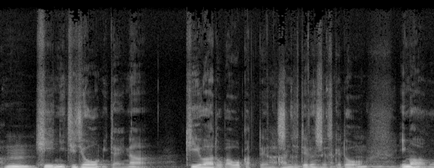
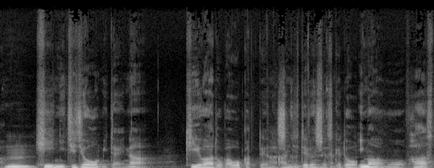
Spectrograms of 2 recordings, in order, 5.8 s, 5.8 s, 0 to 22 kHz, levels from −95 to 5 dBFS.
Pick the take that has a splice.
second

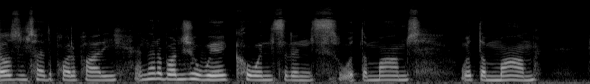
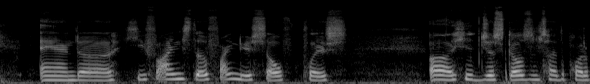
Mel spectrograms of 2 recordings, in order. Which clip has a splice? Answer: second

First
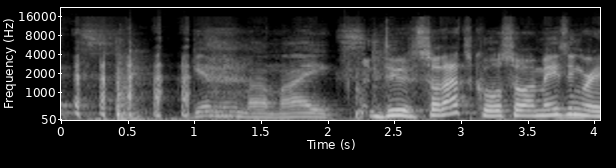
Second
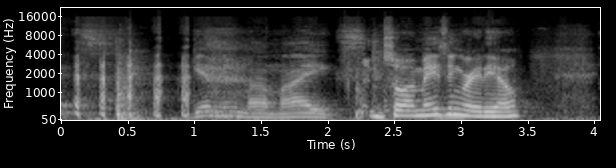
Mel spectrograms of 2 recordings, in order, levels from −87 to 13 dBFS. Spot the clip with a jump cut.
second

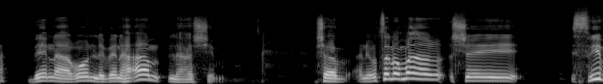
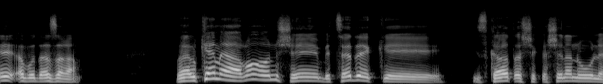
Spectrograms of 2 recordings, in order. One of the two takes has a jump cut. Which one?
first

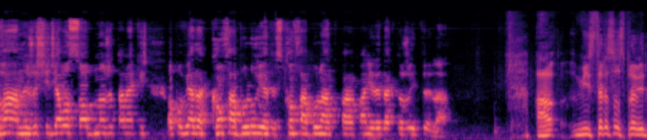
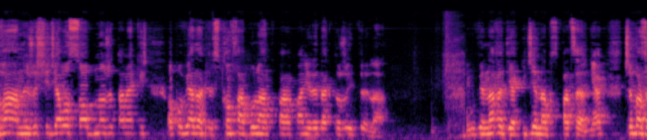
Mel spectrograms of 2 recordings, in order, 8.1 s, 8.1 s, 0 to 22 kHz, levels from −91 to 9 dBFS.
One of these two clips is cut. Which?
second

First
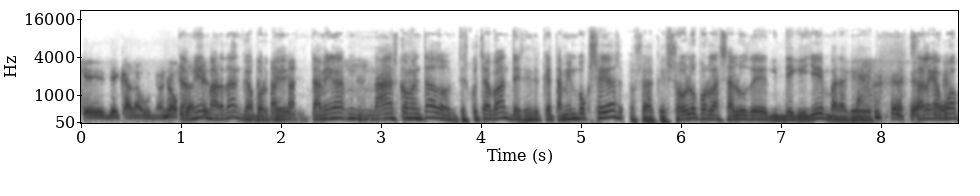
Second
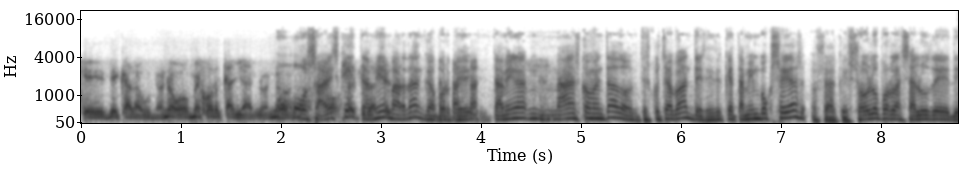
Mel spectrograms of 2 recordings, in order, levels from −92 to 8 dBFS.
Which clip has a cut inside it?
first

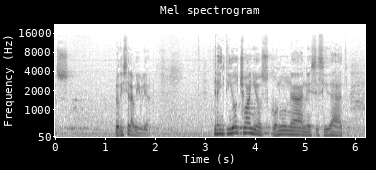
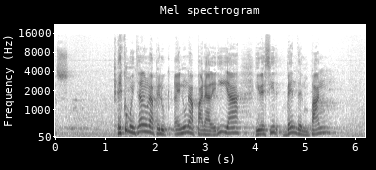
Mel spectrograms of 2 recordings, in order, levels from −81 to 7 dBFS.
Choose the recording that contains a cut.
second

